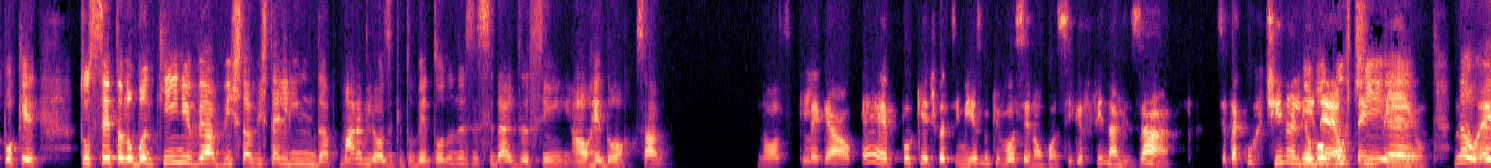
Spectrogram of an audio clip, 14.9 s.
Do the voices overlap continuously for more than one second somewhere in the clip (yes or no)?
yes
